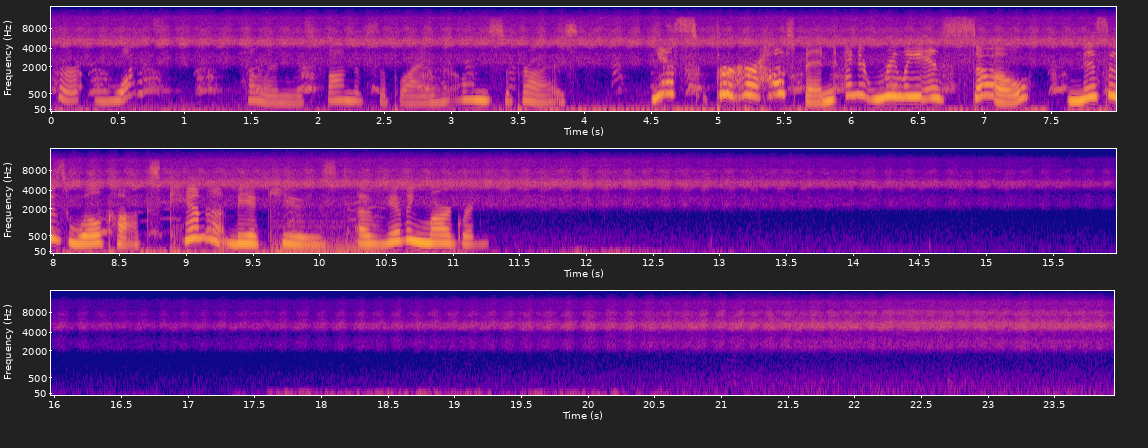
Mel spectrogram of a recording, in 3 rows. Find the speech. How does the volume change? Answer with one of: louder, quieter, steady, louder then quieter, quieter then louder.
louder.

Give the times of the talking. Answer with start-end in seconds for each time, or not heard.
0.0-11.2.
